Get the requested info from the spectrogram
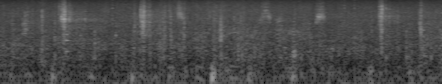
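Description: Horse's hooves trotting on sand arena footing: a run of soft, uneven thuds with a few sharper clicks.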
